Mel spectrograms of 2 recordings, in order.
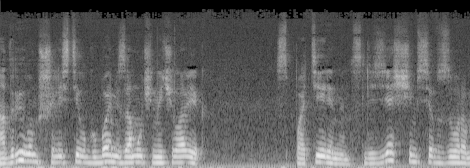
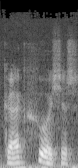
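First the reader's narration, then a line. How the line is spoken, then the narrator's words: Plain. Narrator (Russian): сказал второй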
